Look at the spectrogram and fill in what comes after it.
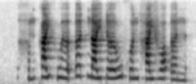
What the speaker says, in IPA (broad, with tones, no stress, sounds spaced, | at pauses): h ə̰˧˨ m k a˨˦ j h w ɨ˨˩ ə̯ ʔ əː˦˥ t̚ n a˧ j ɗ əː˨˦ w x o˧ n h a˧ j v ɔ˨˦ ʔ ə˨˩ n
